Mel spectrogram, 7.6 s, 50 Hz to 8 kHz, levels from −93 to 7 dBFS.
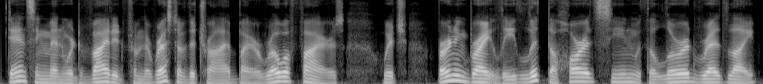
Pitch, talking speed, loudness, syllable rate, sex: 125 Hz, 220 wpm, -19 LUFS, 5.6 syllables/s, male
